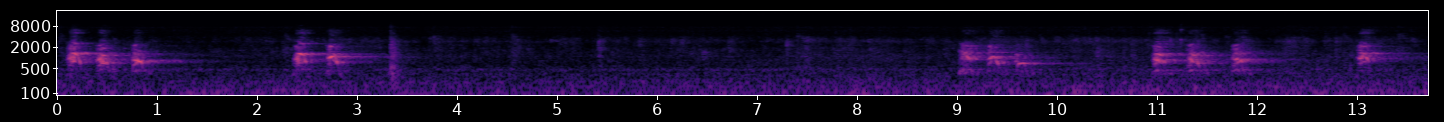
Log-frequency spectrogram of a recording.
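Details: Dog barking at 6:02 pm on 2 February 2024, in bursts of two to four sharp barks spaced by long pauses, with steady low background rumble between volleys.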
